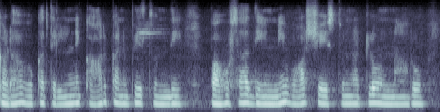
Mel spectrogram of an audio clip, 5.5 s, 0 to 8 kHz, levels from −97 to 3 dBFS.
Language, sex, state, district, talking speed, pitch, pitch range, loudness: Telugu, female, Telangana, Hyderabad, 110 wpm, 155 Hz, 155-170 Hz, -20 LUFS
